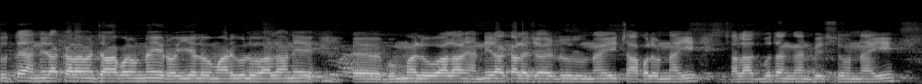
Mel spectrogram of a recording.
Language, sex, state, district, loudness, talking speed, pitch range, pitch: Telugu, male, Telangana, Karimnagar, -20 LUFS, 130 wpm, 135-145 Hz, 140 Hz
